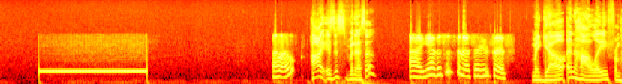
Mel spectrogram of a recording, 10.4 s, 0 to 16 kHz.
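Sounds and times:
telephone ringback tone on an outgoing call: 0.6 - 2.5
speech: 4.5 - 10.3.

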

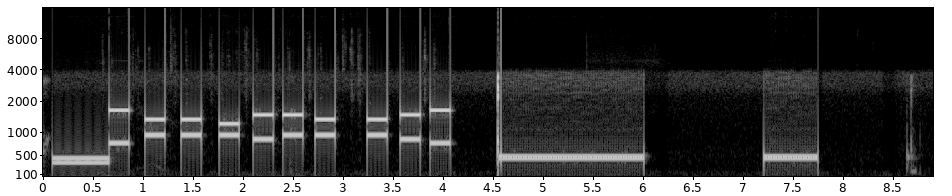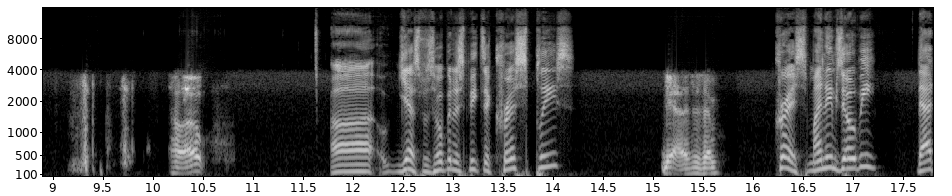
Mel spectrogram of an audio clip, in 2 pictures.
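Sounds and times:
touch-tone telephone keypad dialing a number: 0.1 - 4.7
telephone ringing tones: 0.1 - 6.1, 7.2 - 7.8
speech: 11.8 - 14.3, 15.1 - 17.7.

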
